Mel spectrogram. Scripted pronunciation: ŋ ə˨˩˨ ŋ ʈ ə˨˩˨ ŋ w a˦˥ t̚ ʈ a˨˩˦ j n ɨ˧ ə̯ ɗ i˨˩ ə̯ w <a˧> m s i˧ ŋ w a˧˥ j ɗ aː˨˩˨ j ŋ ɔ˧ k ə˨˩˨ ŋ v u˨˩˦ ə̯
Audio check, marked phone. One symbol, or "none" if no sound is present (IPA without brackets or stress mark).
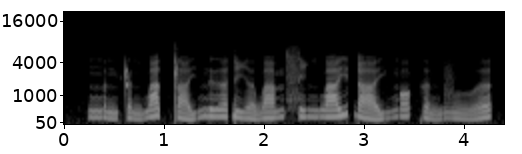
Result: a˧˥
